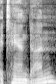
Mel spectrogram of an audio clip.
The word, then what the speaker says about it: Tan Dun: Uh, the music for the film was composed by Tan Dun.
